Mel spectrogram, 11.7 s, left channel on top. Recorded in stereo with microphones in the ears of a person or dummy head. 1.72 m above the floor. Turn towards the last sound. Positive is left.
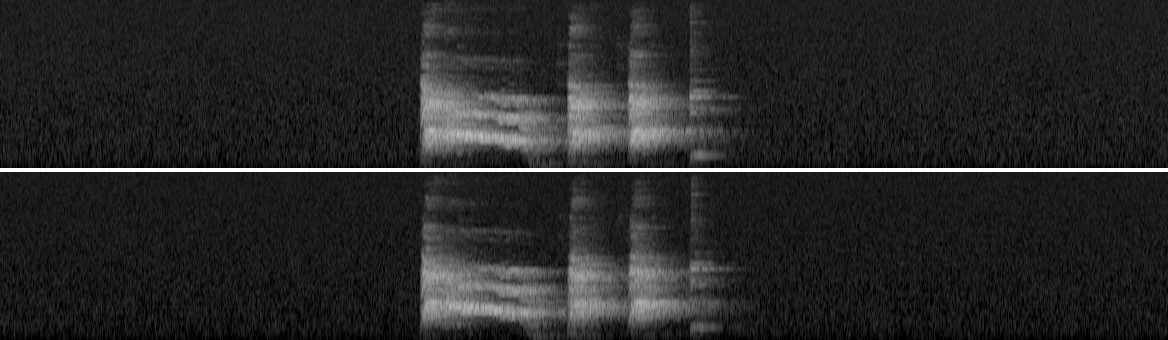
turn(degrees=40)  # may be behind; listen again after turning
